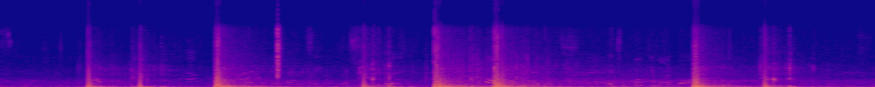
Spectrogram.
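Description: Aerial fireworks shells bursting overhead: about nine sharp booms over eight seconds, some in quick pairs, each followed by a rolling echo that fills the gaps between them.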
